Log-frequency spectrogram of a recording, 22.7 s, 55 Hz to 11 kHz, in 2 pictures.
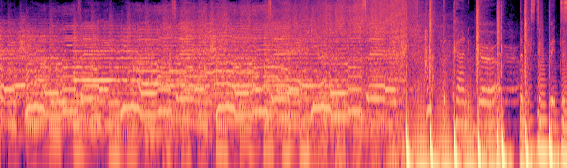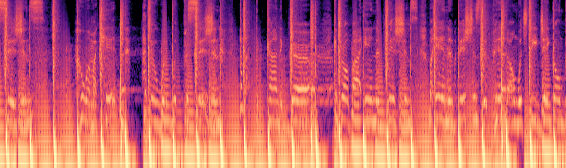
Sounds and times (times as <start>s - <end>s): Pop music: 0.0s - 22.6s.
